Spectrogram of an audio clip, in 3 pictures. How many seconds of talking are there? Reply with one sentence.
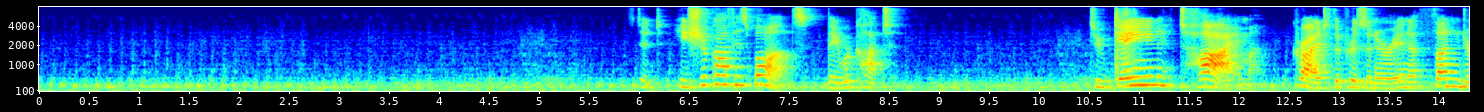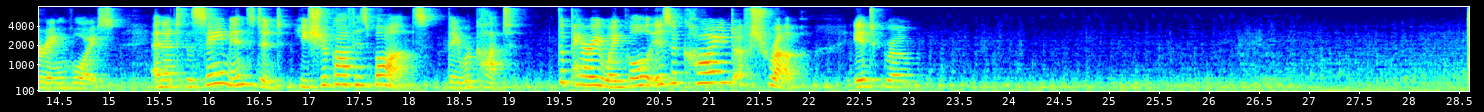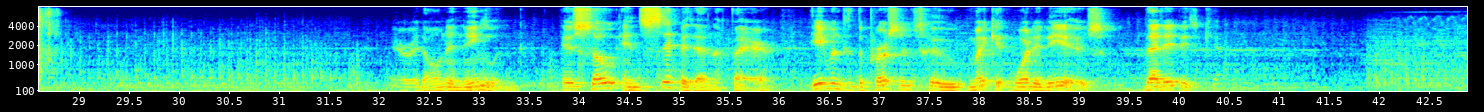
You can hear the talking for 23 seconds altogether.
